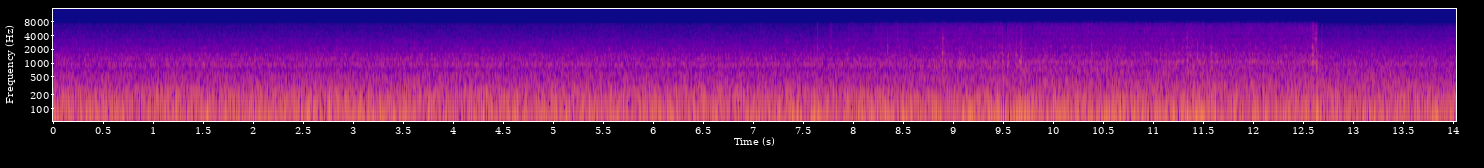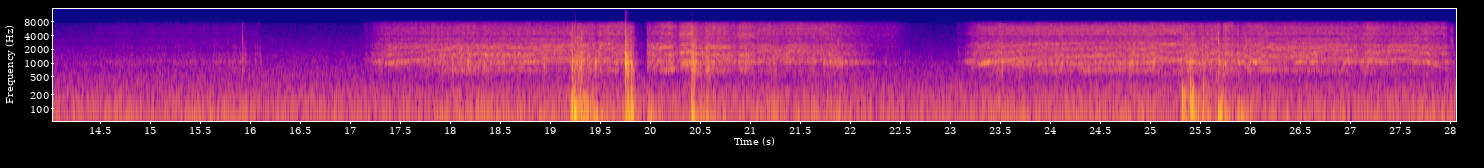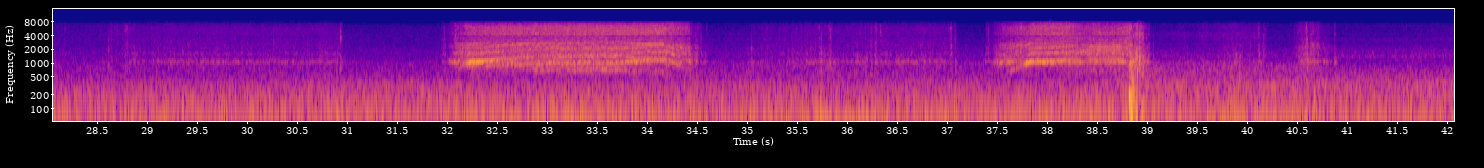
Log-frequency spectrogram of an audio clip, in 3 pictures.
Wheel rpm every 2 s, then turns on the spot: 0, 0, 0, 0, 10, 20, 0, 10, 50, 140, 150, 50, 150, 130, 10, 10, 130, 30, 50, 60, 10.
8-12 14-16 28-30 34-36 38-42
